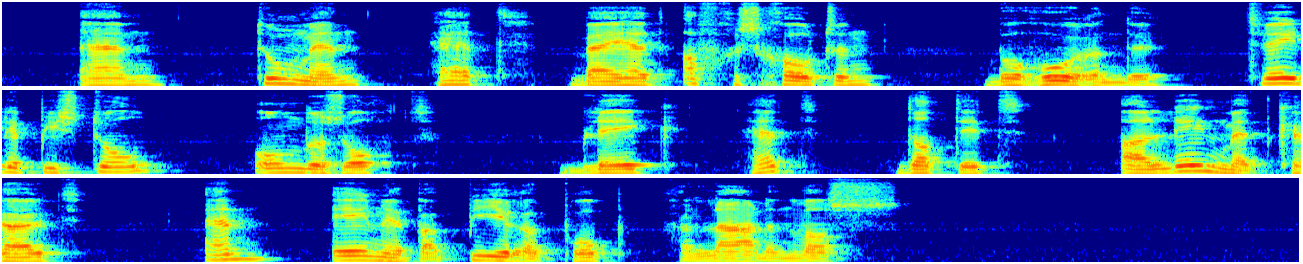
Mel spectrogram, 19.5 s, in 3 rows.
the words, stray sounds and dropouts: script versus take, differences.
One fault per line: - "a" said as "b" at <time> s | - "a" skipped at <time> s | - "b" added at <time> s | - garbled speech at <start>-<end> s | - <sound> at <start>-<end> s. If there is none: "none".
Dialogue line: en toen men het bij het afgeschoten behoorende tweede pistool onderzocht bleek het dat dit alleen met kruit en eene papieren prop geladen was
none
